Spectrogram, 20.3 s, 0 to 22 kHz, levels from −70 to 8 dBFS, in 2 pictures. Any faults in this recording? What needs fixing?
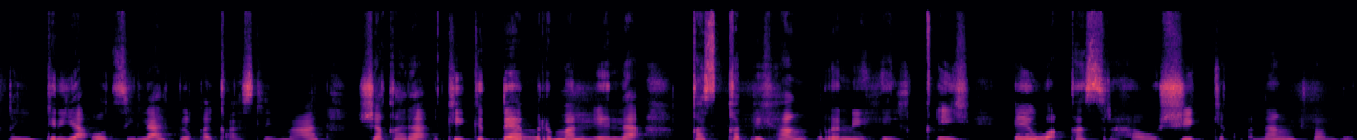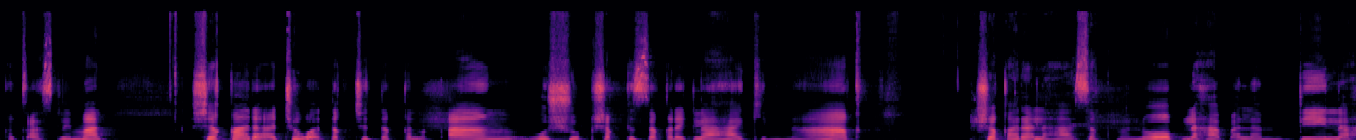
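Nothing in this speech recording needs fixing, as no technical faults can be heard at any point. No repair or change to the recording chain is called for.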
